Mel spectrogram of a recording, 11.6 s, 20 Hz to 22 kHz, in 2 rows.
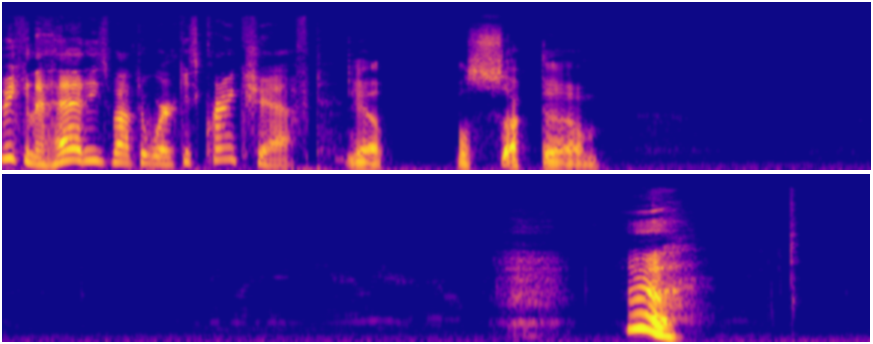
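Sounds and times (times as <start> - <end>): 
speech: 0.0 - 4.1, 10.0 - 10.4
breathy intake of air: 9.1 - 10.4
loud voiced yawn: 9.2 - 10.6.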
